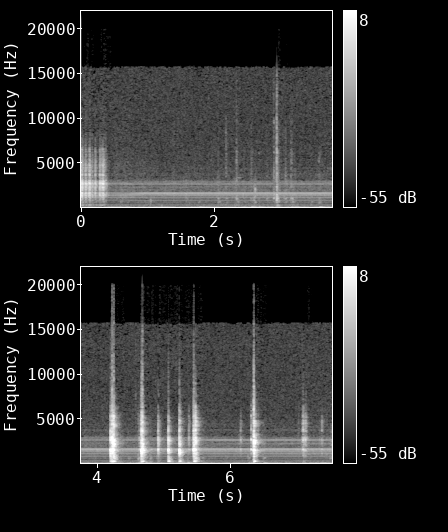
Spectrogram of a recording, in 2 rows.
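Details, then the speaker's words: Japanese Zephyr Model 1 tube radio powered via dim-bulb tester with loose tubes: steady low mains hum with handling clicks; tube contacts ruled out, a tube (AC heater) still suspected, cause unknown. "Well, it's not the uh it's not the tube contacts. Could still be a tube though."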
